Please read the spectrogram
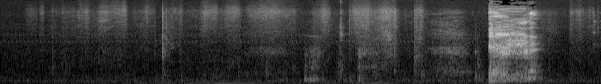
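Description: A person coughs loudly once, near the end, after soft rustling and sliding of card stock being handled.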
